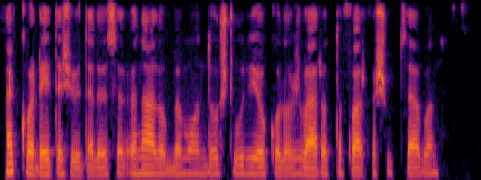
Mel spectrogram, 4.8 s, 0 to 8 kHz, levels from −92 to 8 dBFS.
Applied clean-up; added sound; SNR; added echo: none; none; none; none.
